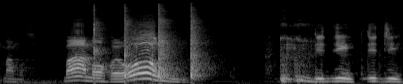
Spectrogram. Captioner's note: claps and hoots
